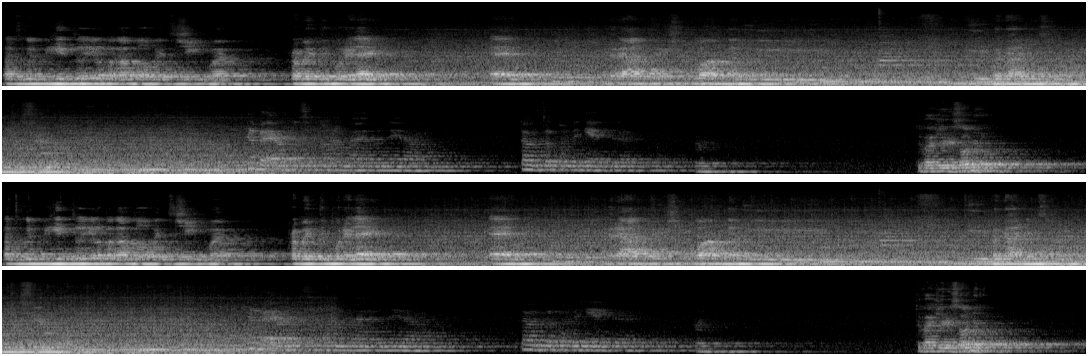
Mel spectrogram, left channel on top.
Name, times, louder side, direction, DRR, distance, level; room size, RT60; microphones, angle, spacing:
voice 1, 0.0-2.3 2.9-3.9 4.9-5.3 6.0-8.3 9.1-11.4 17.8-17.9 20.0-20.7, right 1 dB, 40° right, -3 dB, 1.3 m, -19 dB
Truck, 3.0-14.2, equal, 20° right, 0.8 m, -31 dB
voice 2, 5.5-5.9 13.3-15.2 16.0-17.6, equal, 90° left, -2 dB, 0.9 m, -32 dB
sound 1, 7.7-13.3, equal, 15° left, 0.6 m, -28 dB
8.7 x 6.9 x 2.4 m, 2.6 s
head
